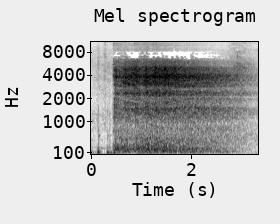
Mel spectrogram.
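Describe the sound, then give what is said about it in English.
A kamikaze bomb explosion sound effect: a few short thumps, then a broad, loud rumbling blast that holds and slowly fades over about three seconds. “And you have just been bombed. Kamikaze bombed.”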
